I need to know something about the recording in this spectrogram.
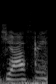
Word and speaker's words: Geoffrey: Geoffrey, how do you spell that? With a G. Okay, so like Geoffrey. Okay, great. Yep. Nice to meet you, Geoffrey. I'm sorry, how did you pronounce it? It's Geoffrey.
